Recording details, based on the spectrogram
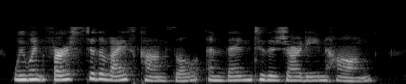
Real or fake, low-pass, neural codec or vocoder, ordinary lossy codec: real; 7.2 kHz; none; MP3, 24 kbps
